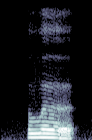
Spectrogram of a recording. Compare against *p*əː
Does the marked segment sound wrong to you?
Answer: yes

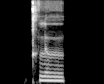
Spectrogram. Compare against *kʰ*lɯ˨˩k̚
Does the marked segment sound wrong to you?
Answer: no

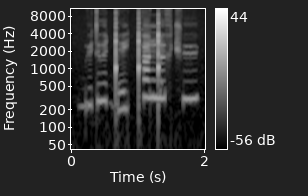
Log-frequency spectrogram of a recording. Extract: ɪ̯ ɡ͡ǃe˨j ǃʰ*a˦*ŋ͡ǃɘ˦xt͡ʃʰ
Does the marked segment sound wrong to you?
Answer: no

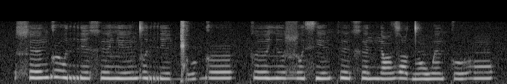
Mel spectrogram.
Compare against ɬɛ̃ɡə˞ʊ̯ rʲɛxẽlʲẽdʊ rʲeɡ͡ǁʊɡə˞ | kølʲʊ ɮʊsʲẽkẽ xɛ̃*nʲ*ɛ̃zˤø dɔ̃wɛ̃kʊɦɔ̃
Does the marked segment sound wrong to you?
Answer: no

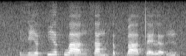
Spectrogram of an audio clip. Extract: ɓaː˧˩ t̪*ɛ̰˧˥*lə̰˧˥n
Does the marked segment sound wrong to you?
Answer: yes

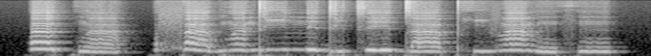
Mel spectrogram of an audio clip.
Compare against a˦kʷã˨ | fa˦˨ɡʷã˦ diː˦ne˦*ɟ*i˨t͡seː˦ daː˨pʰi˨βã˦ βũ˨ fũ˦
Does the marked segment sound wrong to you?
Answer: yes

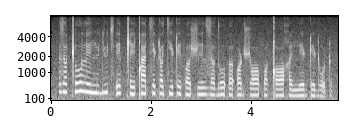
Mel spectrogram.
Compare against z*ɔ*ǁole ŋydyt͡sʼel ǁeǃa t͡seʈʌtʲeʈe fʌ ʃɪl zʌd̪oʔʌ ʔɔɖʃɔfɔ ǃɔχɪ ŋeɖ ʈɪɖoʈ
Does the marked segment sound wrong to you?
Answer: yes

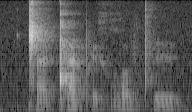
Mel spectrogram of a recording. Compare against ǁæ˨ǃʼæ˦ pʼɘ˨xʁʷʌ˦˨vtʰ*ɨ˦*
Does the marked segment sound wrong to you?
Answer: no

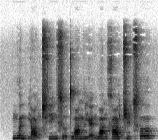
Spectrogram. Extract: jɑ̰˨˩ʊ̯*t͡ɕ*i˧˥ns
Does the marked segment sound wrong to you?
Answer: yes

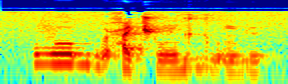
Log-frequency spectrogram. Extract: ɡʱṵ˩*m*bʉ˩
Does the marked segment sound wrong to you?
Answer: no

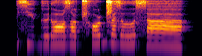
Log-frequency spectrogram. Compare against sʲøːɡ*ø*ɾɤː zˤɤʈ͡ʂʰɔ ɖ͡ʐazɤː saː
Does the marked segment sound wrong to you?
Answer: no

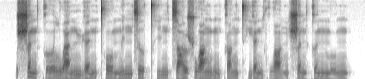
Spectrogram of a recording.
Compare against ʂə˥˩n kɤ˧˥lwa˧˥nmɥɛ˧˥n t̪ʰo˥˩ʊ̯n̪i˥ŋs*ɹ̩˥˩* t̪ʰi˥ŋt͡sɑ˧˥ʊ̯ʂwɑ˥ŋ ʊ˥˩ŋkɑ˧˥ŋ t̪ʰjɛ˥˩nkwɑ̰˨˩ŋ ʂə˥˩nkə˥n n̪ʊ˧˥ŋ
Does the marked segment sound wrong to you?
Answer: no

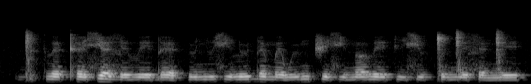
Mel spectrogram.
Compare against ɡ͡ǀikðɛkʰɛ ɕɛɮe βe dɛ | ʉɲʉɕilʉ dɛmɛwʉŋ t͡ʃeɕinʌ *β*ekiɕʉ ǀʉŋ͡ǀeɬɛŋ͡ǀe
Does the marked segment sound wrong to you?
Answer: yes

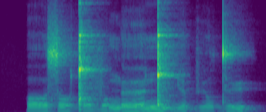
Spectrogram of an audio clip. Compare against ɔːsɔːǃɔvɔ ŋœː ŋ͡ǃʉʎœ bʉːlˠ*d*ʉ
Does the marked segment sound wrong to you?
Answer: no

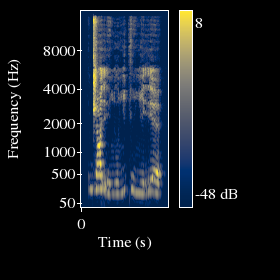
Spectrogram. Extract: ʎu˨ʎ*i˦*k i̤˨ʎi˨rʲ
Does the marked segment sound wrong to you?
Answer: no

